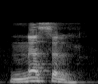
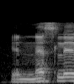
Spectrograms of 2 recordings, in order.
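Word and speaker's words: nestle: तौर पर रखना रह नसल नेसले इसको लोग पढ़ते हैं यह नेसले नहीं है नेसल इसका मतलब होता है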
